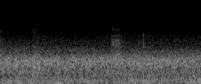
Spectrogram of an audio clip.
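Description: Steady outdoor background noise with a low hum, and a faint tick about a third of a second in and another just after a second.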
